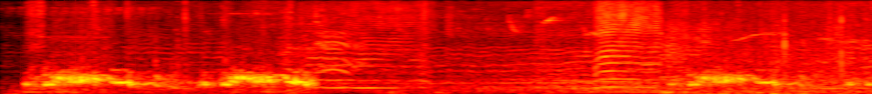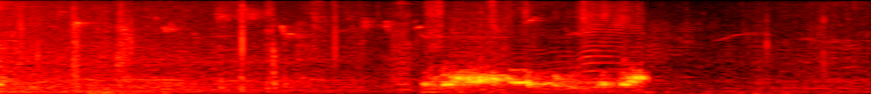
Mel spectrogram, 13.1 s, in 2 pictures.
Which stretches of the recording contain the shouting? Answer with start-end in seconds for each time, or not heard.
2.3-2.9.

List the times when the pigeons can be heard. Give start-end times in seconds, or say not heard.
0.1-2.4, 5.0-6.6, 9.7-11.4.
